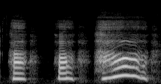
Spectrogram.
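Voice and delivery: high gasps, rising; panting gasps. A narrator's reading. Papa stunned by the snack bar plan, panting. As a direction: gasp as if the food were too hot. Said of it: "keuchte Papa, als hätte er etwas zu Heißes gegessen".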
